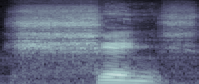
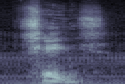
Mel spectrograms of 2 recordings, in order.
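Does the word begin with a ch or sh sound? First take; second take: sh; ch. First: It begins with a soft sh sound. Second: It begins with a sharp ch sound. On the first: The speaker calls it wrong. "No es change, no" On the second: The speaker calls it right. "solo change"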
